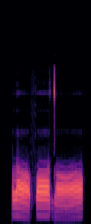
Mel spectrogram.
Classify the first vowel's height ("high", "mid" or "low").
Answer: mid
